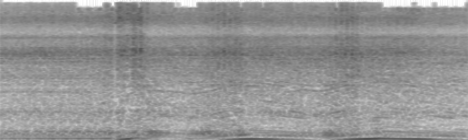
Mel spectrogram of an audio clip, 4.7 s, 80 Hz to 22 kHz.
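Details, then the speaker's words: Ford Mustang 40th Edition at a Copart walkaround, not warmed up, given a couple of revs: deep even note swells cleanly and settles; possibly an aftermarket cam, some small oil leaks noted; healthy revving. "i don't know they might have put a cam in here too huh she sounds good she sounds good i gotta hear that one more time sounds like somebody might have put a cam in it"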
